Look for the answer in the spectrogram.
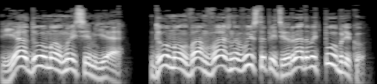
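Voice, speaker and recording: A man's voice: a little high, sing-song, normal speed, darkish tone, no room sound, clean studio sound. A man voicing a greedy, scheming circus owner who blusters indignantly.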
